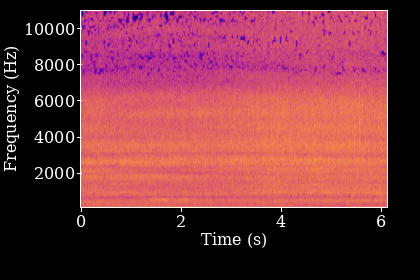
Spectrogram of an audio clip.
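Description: Yanmar 494 tractor's diesel engine running steadily under load as it tills a flooded rice paddy on steel cage wheels. The sound grows a little louder just after the start, then holds even.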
